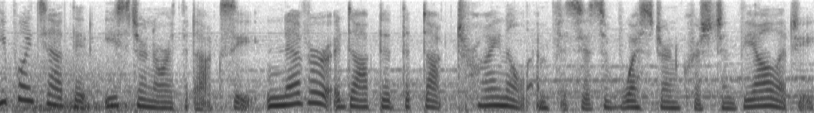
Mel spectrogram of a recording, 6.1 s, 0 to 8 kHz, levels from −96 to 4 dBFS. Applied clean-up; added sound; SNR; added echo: none; Thunder / Rain; 14 dB; none.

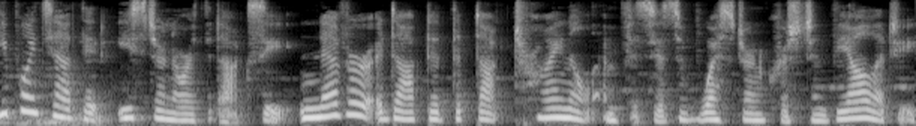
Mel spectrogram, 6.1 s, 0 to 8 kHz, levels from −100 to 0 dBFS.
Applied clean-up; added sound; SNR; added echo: classical method log-MMSE.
